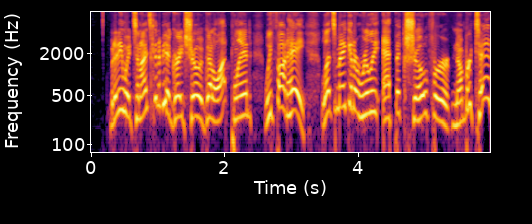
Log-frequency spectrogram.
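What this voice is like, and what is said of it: Deeper, rough under-the-weather voice. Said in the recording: “I am feeling a little under the weather. You might hear my voice is a little deeper and nastier.”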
